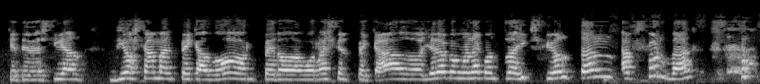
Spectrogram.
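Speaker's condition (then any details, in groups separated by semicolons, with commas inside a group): Cleft lip and palate; since early childhood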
